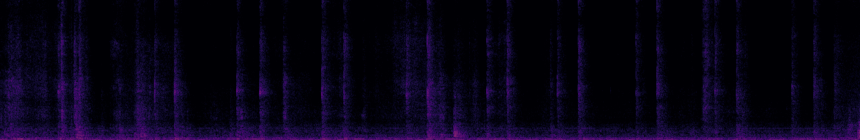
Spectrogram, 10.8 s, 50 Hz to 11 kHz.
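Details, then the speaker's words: Light finger-over-pleximeter percussion of the abdomen in all four quadrants during a student abdominal exam: quick hollow taps, tympany predominant from intestinal gas, no abnormal dullness suggesting masses or fluid. "Okay, on percussion of the abdomen, tympany is predominantly heard in all 4 quadrants, which indicates the presence of gas within the intestines."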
